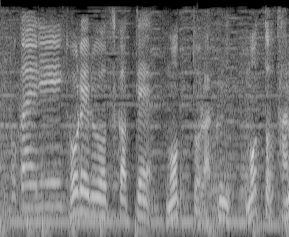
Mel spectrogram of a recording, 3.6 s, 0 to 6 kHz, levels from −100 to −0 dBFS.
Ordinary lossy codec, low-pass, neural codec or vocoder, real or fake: AAC, 32 kbps; 5.4 kHz; none; real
